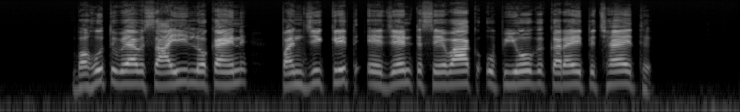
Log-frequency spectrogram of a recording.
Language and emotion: Maithili, neutral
